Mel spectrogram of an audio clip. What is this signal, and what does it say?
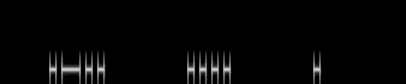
Morse code, heard as a keyed tone, about 20 wpm, spaced as for 8 wpm, 700 Hz. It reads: LHE
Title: 074 Lesson 13e - Letter L - Three Characters 20wpm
